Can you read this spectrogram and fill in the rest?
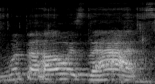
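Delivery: loud, startled outburst. Real, not acted. Startled by a kitchen noise, she blurts out loud. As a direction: jolt up at the noise.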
